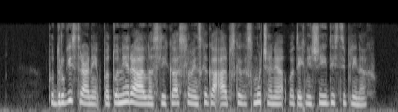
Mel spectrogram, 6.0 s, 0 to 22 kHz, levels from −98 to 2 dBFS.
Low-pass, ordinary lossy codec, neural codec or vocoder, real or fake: 9.9 kHz; MP3, 64 kbps; none; real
